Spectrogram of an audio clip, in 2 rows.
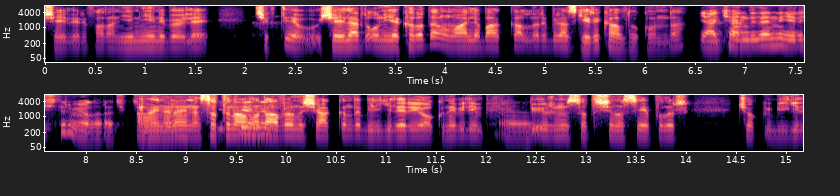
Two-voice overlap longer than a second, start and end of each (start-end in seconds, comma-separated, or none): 8.5-9.9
